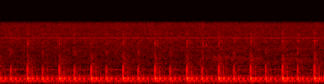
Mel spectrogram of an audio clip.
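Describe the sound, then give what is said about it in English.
Percussive synthesizer notes play with the voltage-controlled filter turned to its minimum setting: a steady, evenly spaced run of many dull, low thuds, muffled and lacking brightness, with no voices. “I've just decreased the voltage controlled filter to the minimum setting. And we've got our percussive sound again.”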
